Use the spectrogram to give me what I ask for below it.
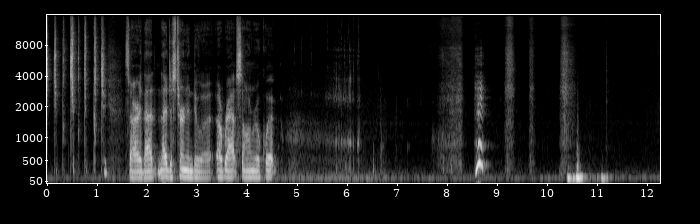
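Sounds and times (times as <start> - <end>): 
speech: 1.1 - 4.7
loud slurp of coffee: 5.5 - 6.8.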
